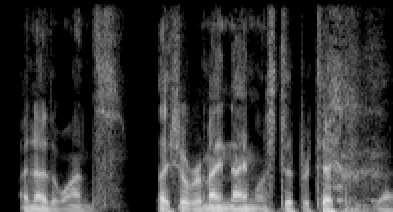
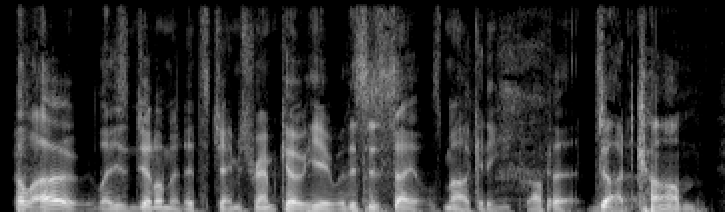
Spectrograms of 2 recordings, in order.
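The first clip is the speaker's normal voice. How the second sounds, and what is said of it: Cheesy radio announcer voice. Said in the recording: “put on your radio voice”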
